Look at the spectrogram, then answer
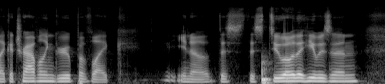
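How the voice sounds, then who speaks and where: A man speaks with a Californian accent at a fairly high pitch. The recording is very clean, with a silent background. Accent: Californian American. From Northern California (El Dorado Hills, near Sacramento). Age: 20s. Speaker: photographer and musician. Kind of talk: casual chat.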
